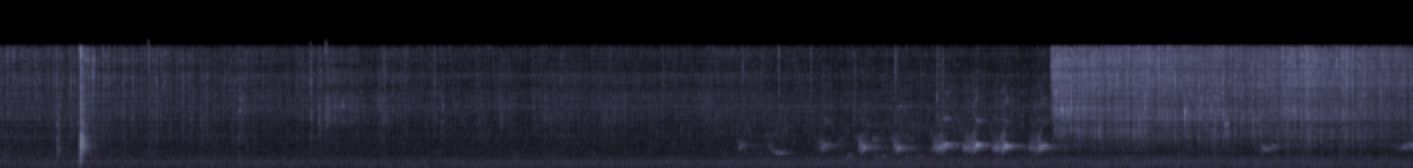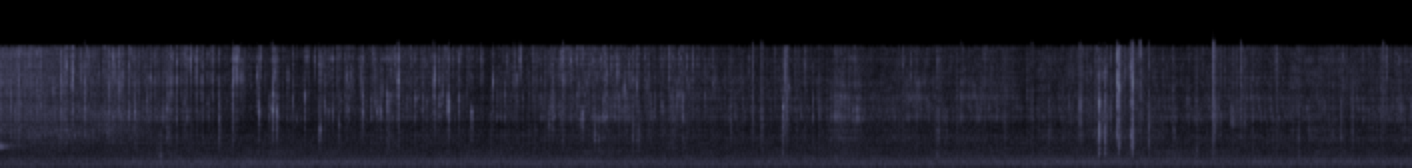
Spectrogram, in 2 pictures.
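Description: A bird chirping a quick series of short notes about eight to ten seconds in, over steady background noise, with a sharp click near the start and a few small clicks near the end.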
